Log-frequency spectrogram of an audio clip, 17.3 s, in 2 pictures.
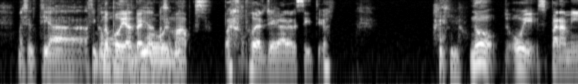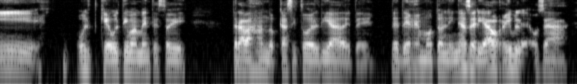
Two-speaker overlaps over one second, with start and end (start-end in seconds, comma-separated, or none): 1.4-2.7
